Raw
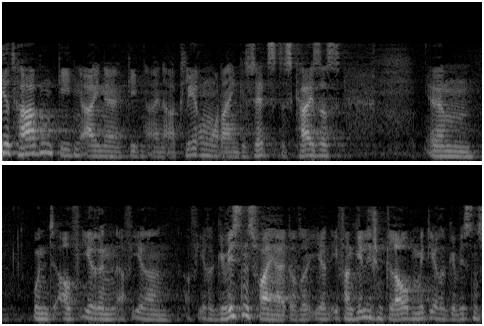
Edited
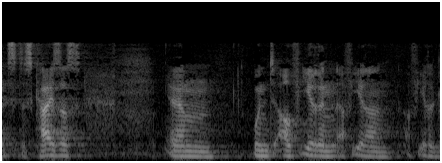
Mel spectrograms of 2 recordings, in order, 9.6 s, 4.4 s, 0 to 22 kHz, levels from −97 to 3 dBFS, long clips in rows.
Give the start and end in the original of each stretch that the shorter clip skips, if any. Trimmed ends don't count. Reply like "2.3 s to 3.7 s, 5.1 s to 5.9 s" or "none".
none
